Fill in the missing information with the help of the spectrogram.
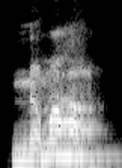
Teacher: जो विसर्ग है उसको हम उच्चारित करते हैं तो हमको हल्का हल्का ह जैसे सुनाई देता है।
